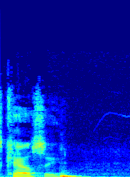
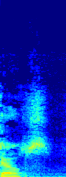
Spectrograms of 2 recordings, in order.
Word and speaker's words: Kelce: Because Kelce, when you see it spelled like that, you assume it's Kelce. Nope, it's Kels.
